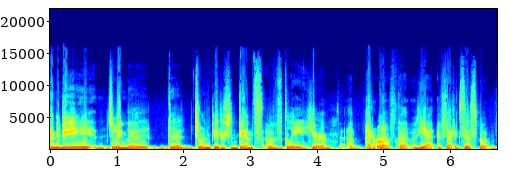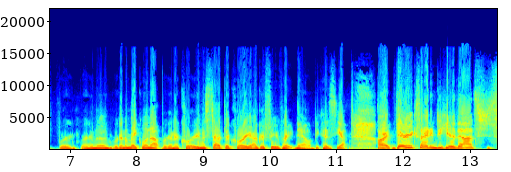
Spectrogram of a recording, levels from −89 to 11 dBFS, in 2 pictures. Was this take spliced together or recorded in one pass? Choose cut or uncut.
uncut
